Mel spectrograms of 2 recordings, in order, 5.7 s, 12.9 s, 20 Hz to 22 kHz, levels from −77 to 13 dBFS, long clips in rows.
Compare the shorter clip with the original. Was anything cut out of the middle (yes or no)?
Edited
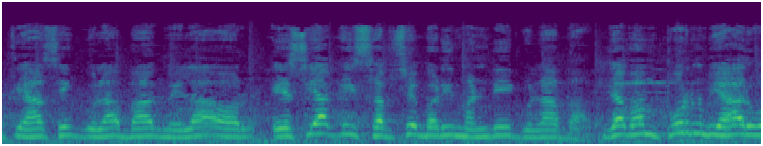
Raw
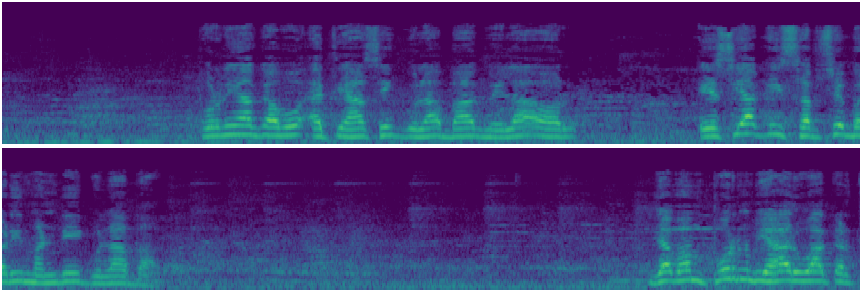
yes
